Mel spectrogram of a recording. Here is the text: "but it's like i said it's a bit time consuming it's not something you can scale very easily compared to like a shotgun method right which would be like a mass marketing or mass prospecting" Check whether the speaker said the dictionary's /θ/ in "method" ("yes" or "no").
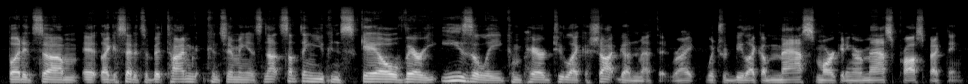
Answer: yes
